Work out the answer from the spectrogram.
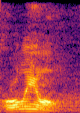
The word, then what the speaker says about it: Orléans: As an MP in Orléans, France, Orléans is the proper way you pronounce it, I pulled a lieutenant colonel over in the car.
